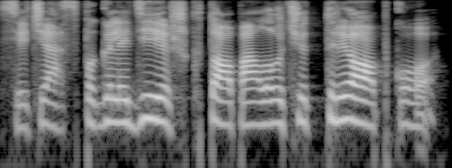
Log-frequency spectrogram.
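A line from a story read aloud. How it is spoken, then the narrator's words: Inhuman growl. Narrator (Russian): прорычал Лаймах нечеловеческим голосом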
